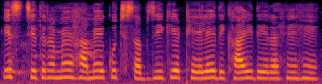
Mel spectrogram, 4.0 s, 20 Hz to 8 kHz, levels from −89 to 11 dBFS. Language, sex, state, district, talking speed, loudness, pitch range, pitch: Hindi, female, Madhya Pradesh, Bhopal, 180 wpm, -16 LUFS, 225-255 Hz, 240 Hz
